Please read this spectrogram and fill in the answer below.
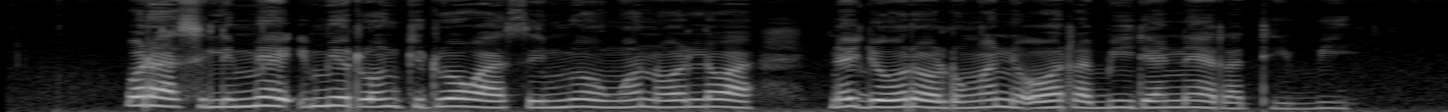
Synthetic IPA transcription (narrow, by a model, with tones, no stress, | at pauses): o˦ɾa˨sɪ˨li˨mi˦a˦˨ʔi˦m˦e˦ɾo˦ŋ̩˦ki˨tɔ˦ka˨si˨mi˦a˦o˨ŋwɔ˦nɔ˨˦lɛ˦wa˨ | ne˦d͡ʒo˨˦ɾe˨ɔ˨lʊ˨ŋa˦nɪ˨ɔ˨˦ɾa˨bi˦dja˦nɛ˦˨ɾa˨ti˨bi˦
